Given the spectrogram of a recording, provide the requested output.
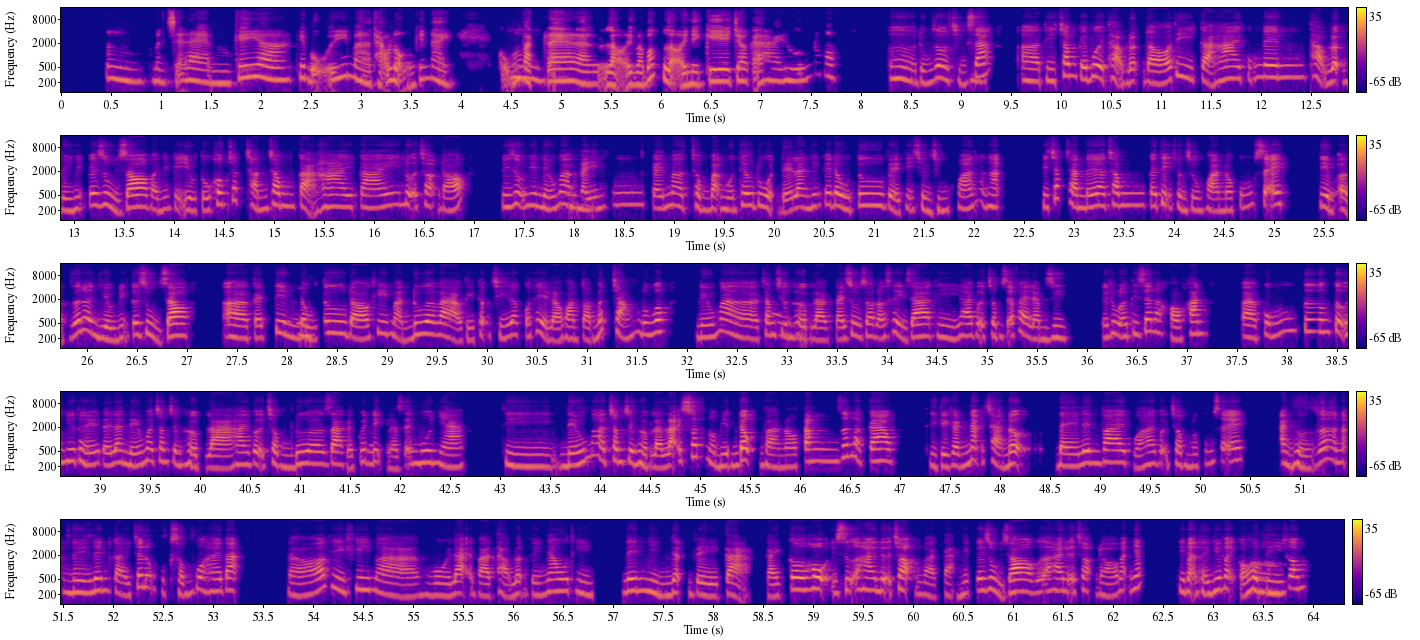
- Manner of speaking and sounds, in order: tapping; other background noise
- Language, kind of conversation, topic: Vietnamese, advice, Nên mua nhà hay tiếp tục thuê nhà?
